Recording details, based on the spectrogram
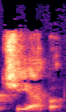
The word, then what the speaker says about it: Chiappa: Chiappa or Chiappa? – Yeah, it's Chiappa. It's pronounced with a K.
